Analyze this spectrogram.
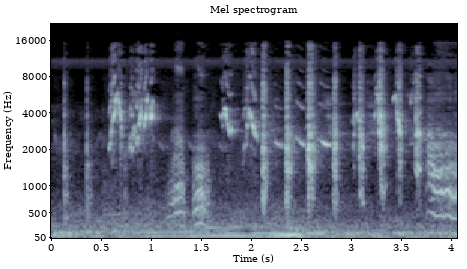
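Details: Juvenile Javan myna (jalak kebo) singing with varied mimicry: squeaky chirps and clicks in rapid succession, short whistled slides, ending in a descending harsh note, faint low hum behind.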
